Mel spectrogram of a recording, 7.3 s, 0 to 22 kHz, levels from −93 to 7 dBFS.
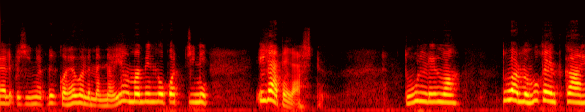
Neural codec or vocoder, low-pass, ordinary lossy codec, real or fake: codec, 24 kHz, 1 kbps, SNAC; none; none; fake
